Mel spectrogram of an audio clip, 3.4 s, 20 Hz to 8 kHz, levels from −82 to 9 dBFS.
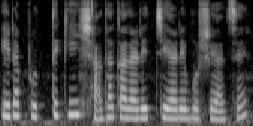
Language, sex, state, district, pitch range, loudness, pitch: Bengali, female, West Bengal, Alipurduar, 220-275 Hz, -18 LUFS, 240 Hz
